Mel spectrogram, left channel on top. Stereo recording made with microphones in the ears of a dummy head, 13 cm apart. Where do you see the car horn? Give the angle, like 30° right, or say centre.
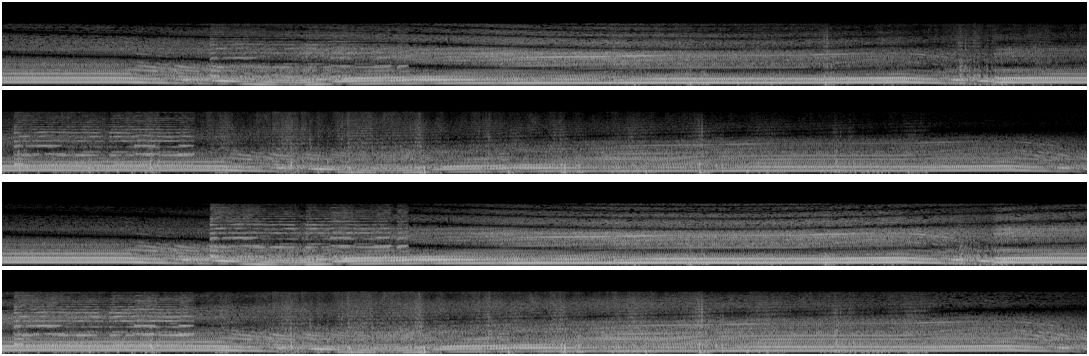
30° right.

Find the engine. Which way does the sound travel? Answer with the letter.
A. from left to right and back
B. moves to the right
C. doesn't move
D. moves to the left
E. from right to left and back
B.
